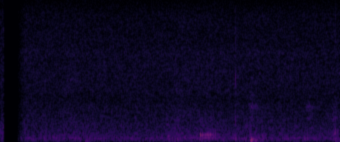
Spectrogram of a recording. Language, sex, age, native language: Icelandic, female, 18-19, Thai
